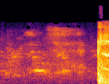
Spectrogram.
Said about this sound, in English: Excuse me, this cough is driving me nuts.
